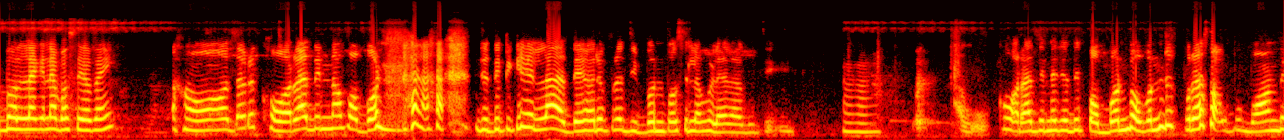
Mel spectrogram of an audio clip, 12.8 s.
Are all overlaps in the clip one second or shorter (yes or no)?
yes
